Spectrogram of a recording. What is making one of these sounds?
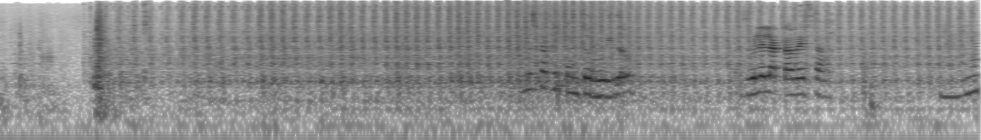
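A treadle sewing machine whirs and clatters rapidly and steadily.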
